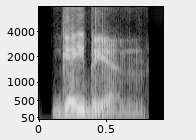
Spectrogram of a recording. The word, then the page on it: gabion: British English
